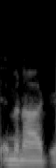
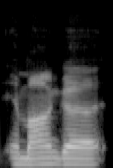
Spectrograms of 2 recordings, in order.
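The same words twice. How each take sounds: First: Imanaga said in full, four syllables, im-uh-NAH-ga; self-correction, Imanaga spelled out in sound; corrected name. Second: Imanga said clipped to three syllables, im-AHN-ga; hurried slip, Imanga with the middle syllable dropped; misspoken name. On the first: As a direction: carefully correct yourself, Imanaga with every syllable. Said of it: "excuse me". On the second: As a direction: slur the name Imanga short, missing a syllable. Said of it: "Imanaga, excuse me". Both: Real, not acted.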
